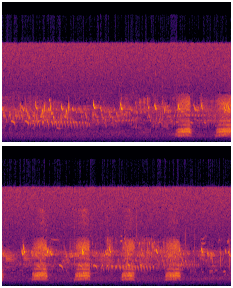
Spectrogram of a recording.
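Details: A Mallard (Anas platyrhynchos) gives six harsh, nasal quacks, a little under one a second, over steady high chatter from small birds.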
